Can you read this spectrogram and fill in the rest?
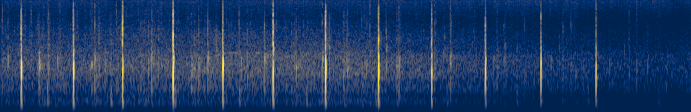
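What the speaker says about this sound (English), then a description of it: "recognizing our regents and the important role that they play in our university with a big round of applause." Sparse clapping at a university commencement ceremony, a few distinct hand claps in a loose rhythm, thinning out over a few seconds in a quiet room.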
